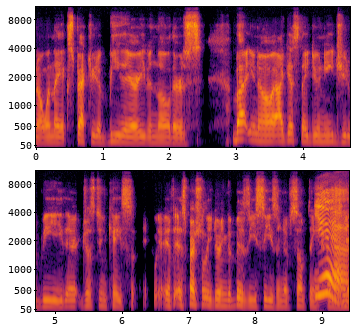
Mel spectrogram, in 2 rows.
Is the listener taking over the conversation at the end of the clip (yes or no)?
yes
